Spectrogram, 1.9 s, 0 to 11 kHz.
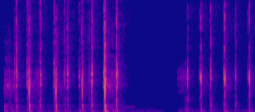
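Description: Rapid, crisp keystrokes on a 60% gaming keyboard, a quick burst of clacks, a brief pause, then another run of typing, fairly loud with no voices.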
